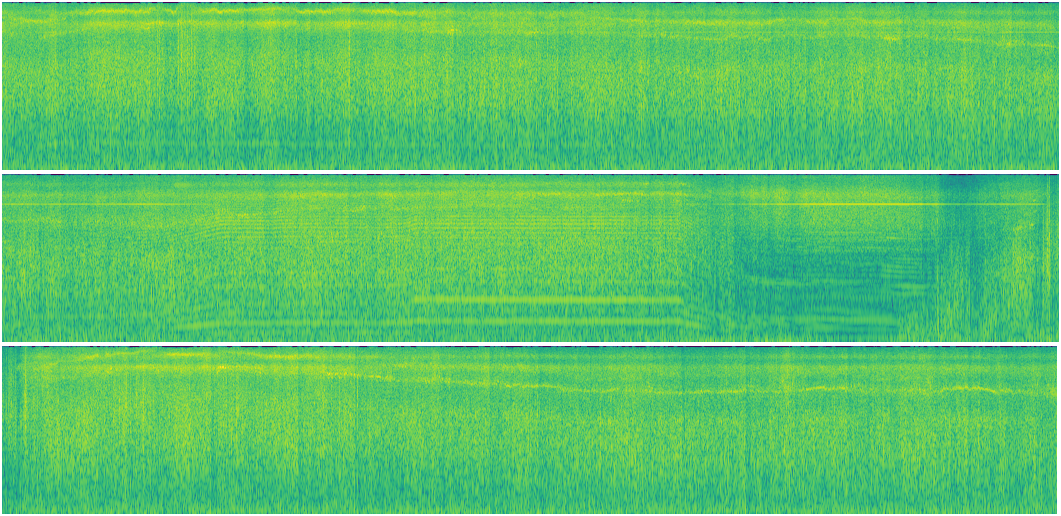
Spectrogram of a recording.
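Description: Wind rushing over the onboard camera of an FPV aircraft in flight, with the propeller motor's whine rising in pitch about twelve seconds in, holding, then falling away. A few seconds later the sound briefly drops, then the wind rush returns.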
